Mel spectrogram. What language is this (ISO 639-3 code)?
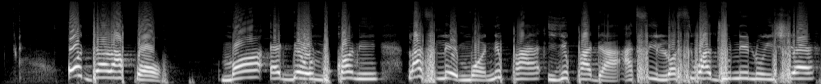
yor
